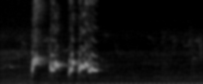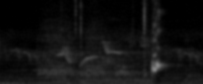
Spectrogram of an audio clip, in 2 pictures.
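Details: Red-whiskered bulbul singing the 'ché căng lửa' style for voice training: a fast string of four bright whistled chirps, soft fluttering and faint sliding whistles in between, then one more sharp note.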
